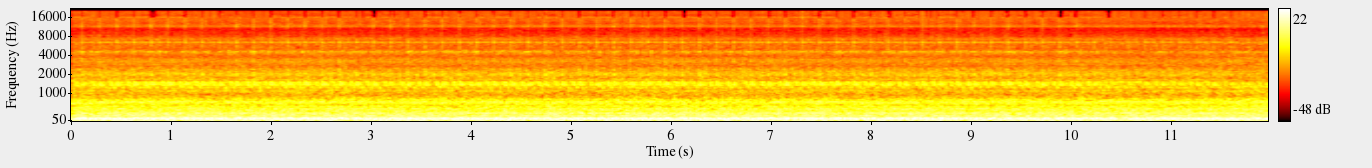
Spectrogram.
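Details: 2022 Ram 2500 Cummins diesel at idle: steady deep rumble with a fast, light ticking clatter riding over it.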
